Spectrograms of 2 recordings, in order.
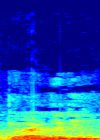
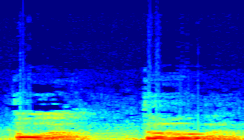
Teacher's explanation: Sekarang nak tanya boleh ceritakan sedikit tentang dialek Negeri Sembilan ni macam mana? Okey, dialek Negeri Sembilan ni kebiasaannya pada permulaan perkataan tu kita ubah kepada huruf O. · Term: TE jadi TO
